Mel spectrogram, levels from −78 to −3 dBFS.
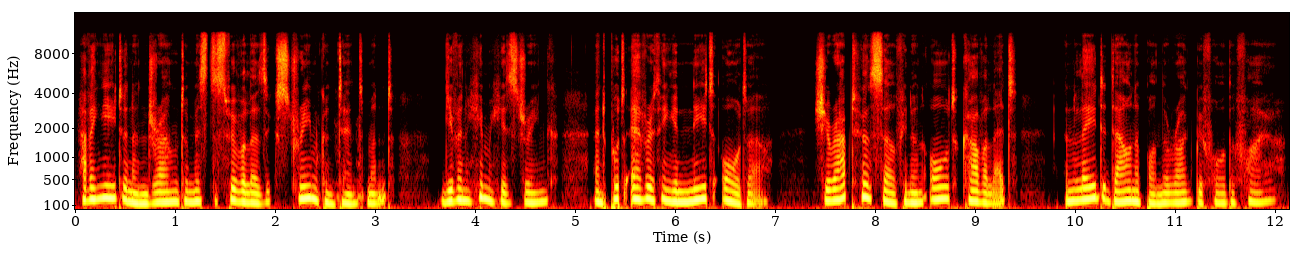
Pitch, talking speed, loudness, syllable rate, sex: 155 Hz, 175 wpm, -19 LUFS, 5.5 syllables/s, male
